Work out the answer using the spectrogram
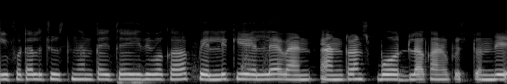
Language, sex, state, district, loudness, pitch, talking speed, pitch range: Telugu, female, Andhra Pradesh, Krishna, -24 LUFS, 230 Hz, 155 wpm, 230-235 Hz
